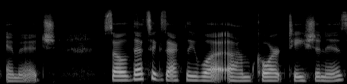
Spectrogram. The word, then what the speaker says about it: coarctation: of a or t'k coarctation is how it's pronounced coarctation so you can see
